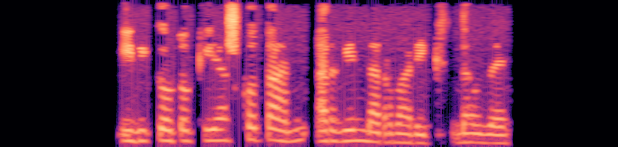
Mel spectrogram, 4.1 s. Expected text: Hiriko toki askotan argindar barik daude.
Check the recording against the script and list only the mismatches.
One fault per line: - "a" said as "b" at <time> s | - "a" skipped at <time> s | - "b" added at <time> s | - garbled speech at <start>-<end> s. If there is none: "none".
none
